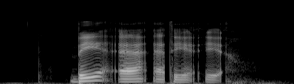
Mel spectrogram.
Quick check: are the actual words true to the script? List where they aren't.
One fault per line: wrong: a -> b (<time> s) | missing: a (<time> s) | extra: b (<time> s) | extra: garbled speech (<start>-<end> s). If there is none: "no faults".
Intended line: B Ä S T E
missing: S (1.4 s)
